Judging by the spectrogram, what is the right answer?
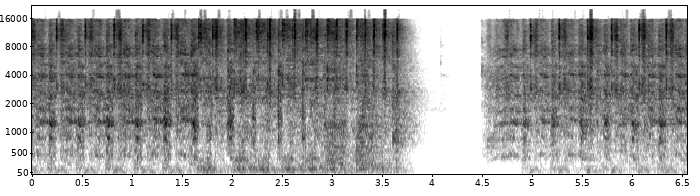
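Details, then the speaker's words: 1999 Honda 400EX turbocharged quad after adding a fuel pump; harsh uneven beat, cuts out briefly, restarts just as rough, no better; owner thinks the carburetor must be pressurized for boost; leak and weld need fixing. "it doesn't seem like it's running any better um oh i think we have to pressurize the carburetor somehow"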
